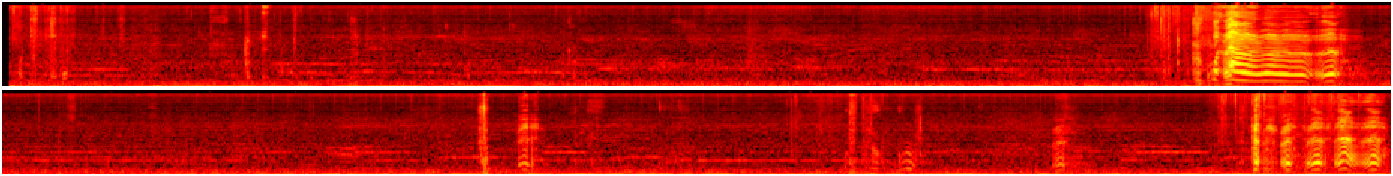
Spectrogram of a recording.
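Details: A black goat slowly comes toward the camera, giving a loud, quavering bleat and then starting another, over a low steady rumble.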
